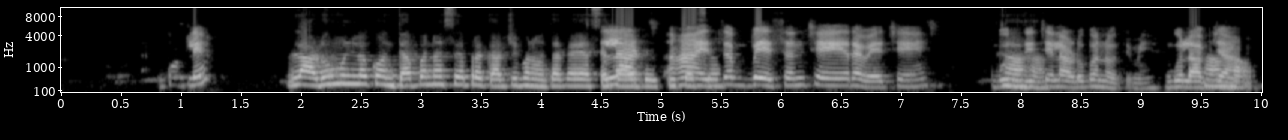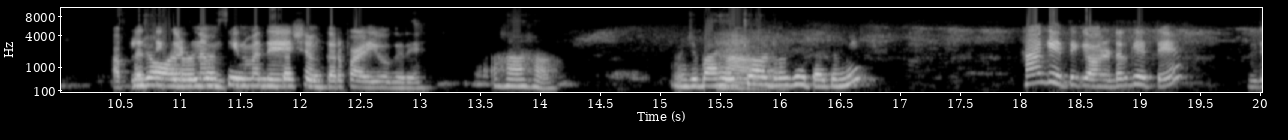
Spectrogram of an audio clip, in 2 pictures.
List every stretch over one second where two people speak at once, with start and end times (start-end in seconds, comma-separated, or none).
10.6-12.2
